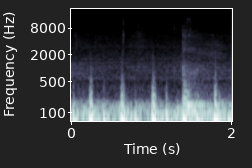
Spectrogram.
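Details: Female heartbeat, rapid muffled low thumps about 150 per minute with slightly uneven spacing; fast irregular heartbeat with skipped beats.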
